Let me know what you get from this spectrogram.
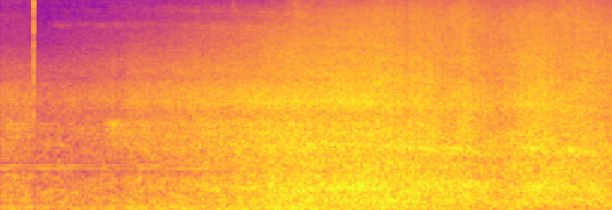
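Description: Meitetsu electric train passing at speed without stopping. Wheel and rail noise swells to a peak about four to five seconds in, with a steady whine over it, then fades as the train goes by.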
